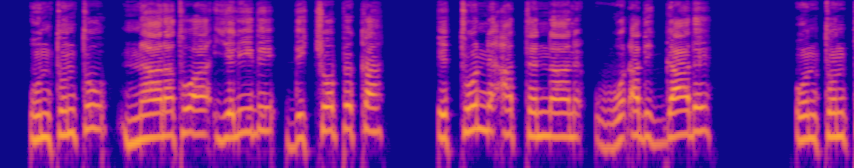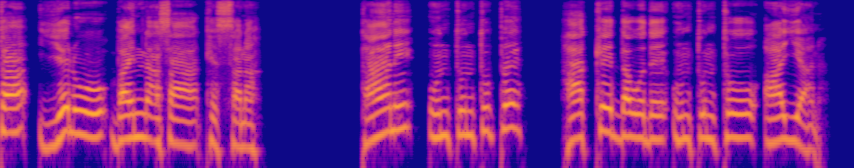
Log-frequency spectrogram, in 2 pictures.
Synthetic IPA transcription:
ʔʊnt̪ːʊnt̪ːʊnaːnɐt̪ʊwaːjɛliːd̪ɪd̪ɪt͡ʃːo̞ːpːɛkːɐ | ɪt̪ːuːnːɛʔɐt̪ːɛnːaːnwɔɗɐd̪ɪɡːaːd̪ɛ | ʔʊnt̪ːʊnt̪ːɐjɛluːbɐjnːɐːsaːkɛsːɐnɐ | t̪aːnɪʊnt̪ːʊnt̪ːʊpːɛ | haːkːe̞ːd̪ːɐwɔd̪ɛʔʊnt̪ːʊnt̪ːoːaːjaːnɐ̥

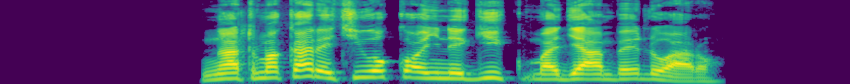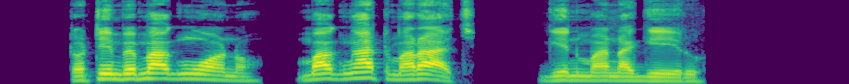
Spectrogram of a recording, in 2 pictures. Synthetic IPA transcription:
ŋatmakaɾet͡ʃiwokɔɲneɡikmad͡ʒambɛdwaɾɔ̰ | tɔtɪmbɛmaɡŋwɔnɔ | maɡŋatmaɾat͡ʃ | ɡɪnmanaɡeɾo

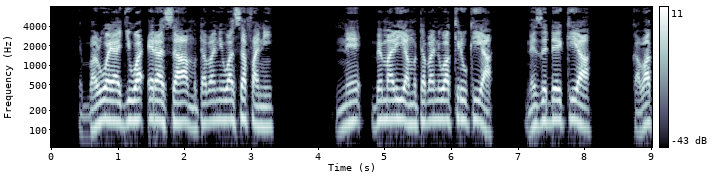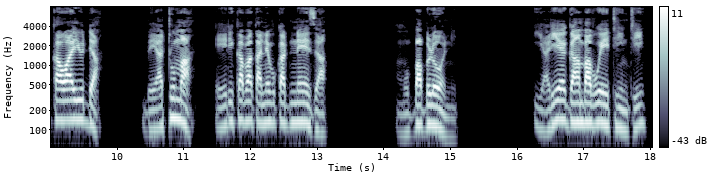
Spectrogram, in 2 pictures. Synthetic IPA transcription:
ebːaluwajaɟiwaʔeɾasamutaβaniwasafani | neβe̞malijamutaβaniwakːiɾukia | ne̞ze̞de̞kia | kaβakawajuda̰ | βe̞jatuma | eɾikaβakane̞βukatune̞za | mubabulo̞nḭ | jalje̞ɡaːmbaβwe̞ːtinti

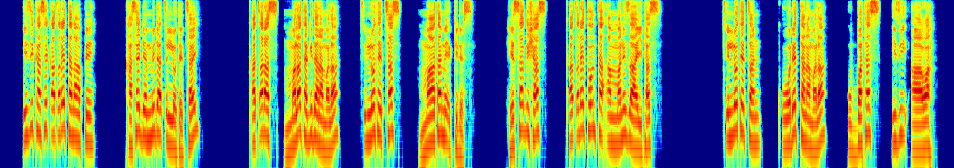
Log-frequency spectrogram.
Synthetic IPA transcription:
ʔɪzɪkɐsɛkʼɐt͡sʼɐɾɛt̪ːɐnaːpːɛ | kʰɐsɛd̪ɛmːɪd̪ɐt͡sʼɪlːɔt̪ɛt͡sːɐj | kʼɐt͡sʼɐɾɐsmɐlɐt̪ɐɡɪd̪ɐnɐmɐlɐ | t͡sʼɪlːɔt̪ɛt͡sːɐs | maːt̪ɐmɛːkːɪd̪ɛ̰s | hɛsːɐɡɪʃːɐs | kʼɐt͡sʼɐɾɛt̪ɔnt̪ːɐʔɐmːɐnɪzaːjɪt̪ɐs | t͡sʼɪlːɔt̪ɛt͡sːɐn | kʼo̞ːd̪ɛt̪ːɐnɐmɐlɐ | ʊbːɐt̪ɐs | ɪzɪaːwɐ

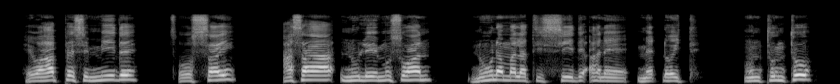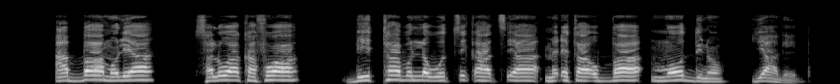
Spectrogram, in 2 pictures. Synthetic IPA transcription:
hɛwaːpːɛsɪmːiːd̪ɛ | t͡sʼo̞ːsːɐj | ɐsaːnʊleːmʊsʊwaːnː | uːnɐmɐlɐt̪ɪsːiːd̪ɪʔɐnɛmɛɗːɔjt̪ːɛ̥ | ʔʊnt̪ːʊnt̪ːʊ | ʔɐbːaːmɔlɪjaː | sɐlʊwaːkɐfʊwaː | biːt̪ːaːbɔlːɐwɔt͡sʼːɪkʼaːt͡sʼːɪjaːmɛɗɛt̪aːʊbːaːmo̞ːd̪ːɪnɔ | jaːɡḛːd̪ːɐ̥

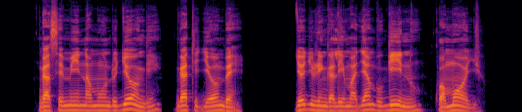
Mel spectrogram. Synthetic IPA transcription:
ŋɡasɛminamunduɟɔŋɡiŋɡatiɟɔmbɛ | ɟɔɟuliŋɡalimaɟambuɡinukwa̰mɔɟu

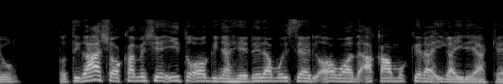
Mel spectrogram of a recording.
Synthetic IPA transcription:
o | totiɣaːɕɔːkameʃeitoɔɡiɲaɦeːdeːɾeamoisɾaɛɾiʔɔwɔðɛʔakaːmokeɾaiɣaiɾeakɛ

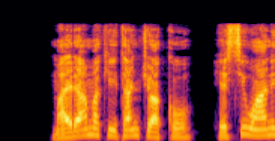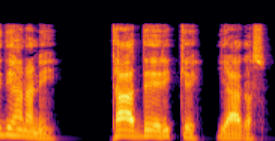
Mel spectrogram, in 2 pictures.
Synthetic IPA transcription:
mɐjɾaːmɐkiːt̪ɐnt͡ʃːʊwaːkːɔ | hɛsːɪwaːnɪd̪ɪhɐnɐnɛ̰ː | t̪ɐːd̪ːɛːɾɪkːɛjaːɡɐ̰s

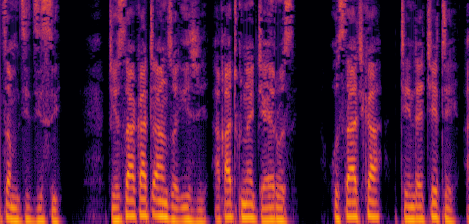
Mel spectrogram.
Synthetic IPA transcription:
t͡samud͡zid͡ziːsi | d͡ʒe̞suakatianzwaiʐiakati̥kunad͡ʒaiɾoːsi̥ | usat͡ʃka | te̞ndat͡ʃe̞ːte̞a

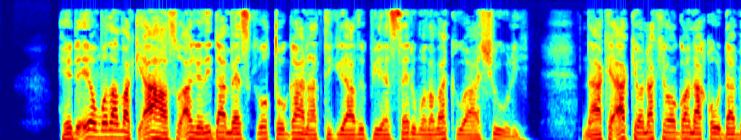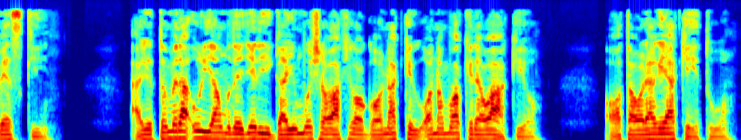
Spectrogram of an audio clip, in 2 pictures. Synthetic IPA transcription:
hendoejɔmoðamakiahasoaɣeðidamɛskiotoɡanatiɣiɾɛaðupiɾɛsɛɾumoðamakiwaːʃuɾi | nakɛakeɔnakeɣɔɡɔnakoudamɛski | a̰ɣetomeɾaʔuɾiamoðed͡ʑeɾiːɡaimoʃɔɾɔwakeɣɔɡɔnakeuʔɔnamwakeɾɛwakeɔ | ɔ̰taoɾeaɣeakeːtwɔ

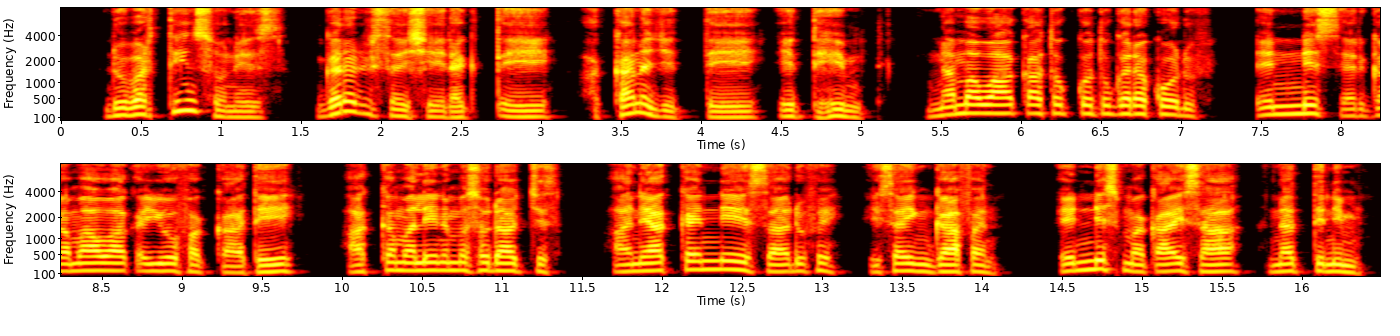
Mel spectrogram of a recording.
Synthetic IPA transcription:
d̪ʊbɐɾt̪iːnsɔnes | ɡɐɾɐᶑɪɾsɐɪʃeːᶑ̪ɐkt̪ʼeː | ɐkːɐnɐd͡ʒɛt̪ːeːɪt̪ːɪɦɪmt̪ɛ̥ | nɐmɐwaːkʼaːt̪ɔkːɔt̪ʊɡɐɾɐko̞ːᶑʊfɛ̥ | ɪnːɪsɛɾɡɐmaːwaːkʼɐjo̞ːfɐkʼːaːt̪e̞ː | ɐkːɐmɐle̞ːnɐmɐs̬ɔd̪aːt͡ʃːɪsɐ̥ | ʔɐnɪɐkːɐɪnːɪe̞ːsːaːᶑʊfɛ | ɪsɐhɪŋɡaːfɐn | ɪnːɪsmɐkʼaːɪsaːnɐt̪ːɪnɪmnɪ̥

